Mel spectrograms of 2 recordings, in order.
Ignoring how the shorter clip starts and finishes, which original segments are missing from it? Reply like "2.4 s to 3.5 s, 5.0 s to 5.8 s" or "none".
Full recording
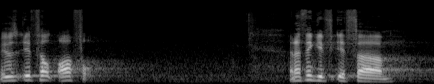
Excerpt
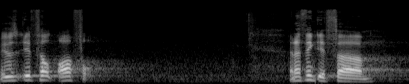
3.2 s to 3.4 s

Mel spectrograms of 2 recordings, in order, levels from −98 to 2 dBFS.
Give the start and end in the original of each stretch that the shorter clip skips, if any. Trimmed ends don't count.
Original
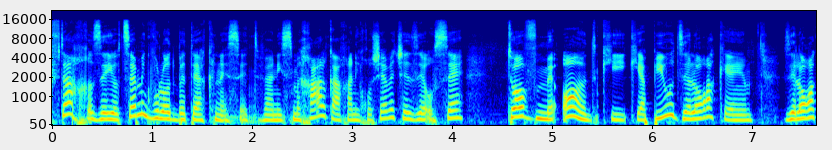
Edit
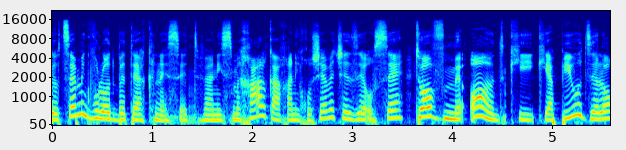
4.2 s to 4.5 s

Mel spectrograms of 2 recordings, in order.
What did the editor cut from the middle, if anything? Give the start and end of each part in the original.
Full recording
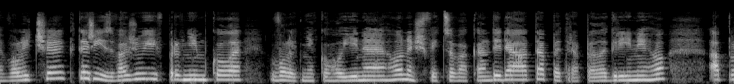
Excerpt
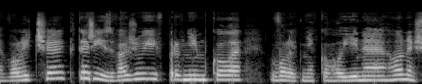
none

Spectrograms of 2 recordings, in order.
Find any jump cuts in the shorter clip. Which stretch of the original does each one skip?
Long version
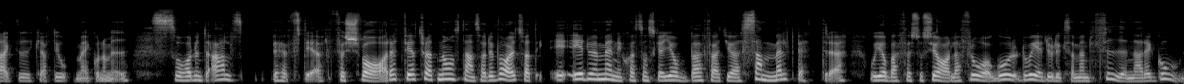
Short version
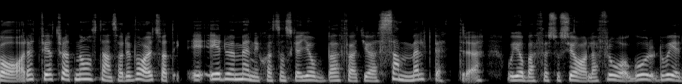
none

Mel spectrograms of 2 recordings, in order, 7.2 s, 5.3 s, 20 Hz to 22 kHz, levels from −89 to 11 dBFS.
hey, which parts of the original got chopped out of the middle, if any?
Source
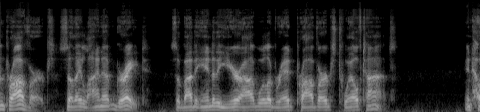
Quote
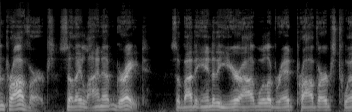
none

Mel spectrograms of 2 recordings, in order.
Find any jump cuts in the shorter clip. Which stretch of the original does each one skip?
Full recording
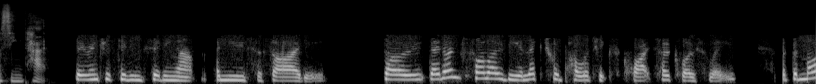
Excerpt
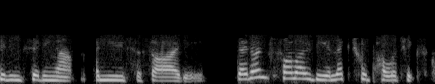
3.6 s to 4.3 s

